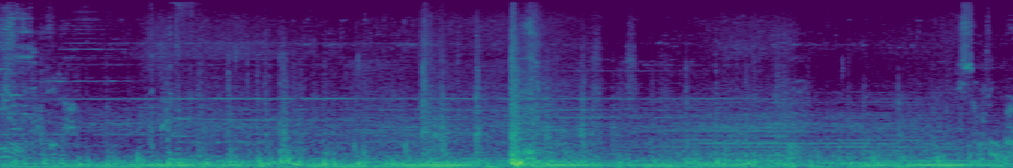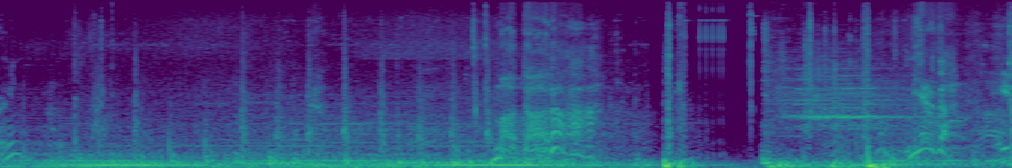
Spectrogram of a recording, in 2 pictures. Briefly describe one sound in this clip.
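Footsteps thud on creaking wooden boards.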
